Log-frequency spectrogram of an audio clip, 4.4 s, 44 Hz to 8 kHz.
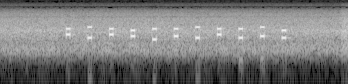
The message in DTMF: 06072860594

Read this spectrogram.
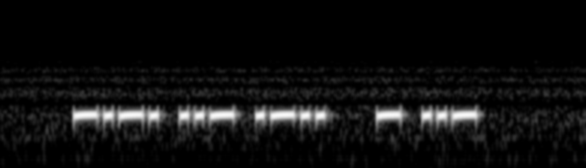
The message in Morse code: CUL TU

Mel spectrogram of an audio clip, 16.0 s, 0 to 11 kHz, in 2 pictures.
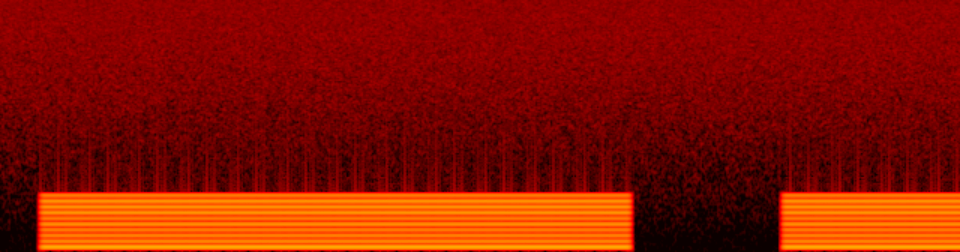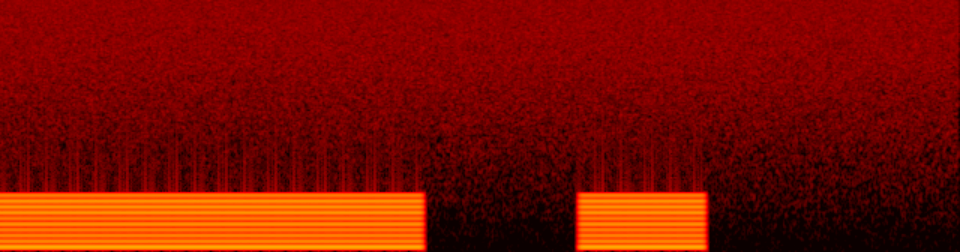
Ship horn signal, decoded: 2 long, 1 short

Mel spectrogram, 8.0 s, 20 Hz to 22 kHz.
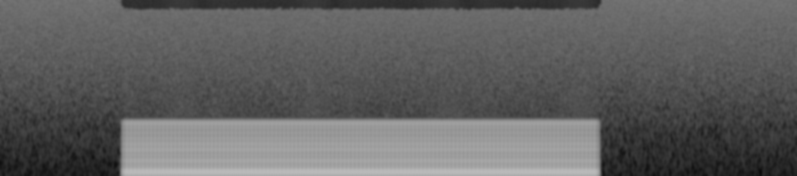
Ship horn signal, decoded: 1 long

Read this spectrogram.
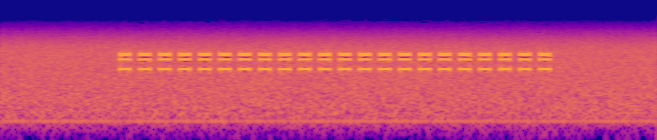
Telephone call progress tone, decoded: off-hook warning tone

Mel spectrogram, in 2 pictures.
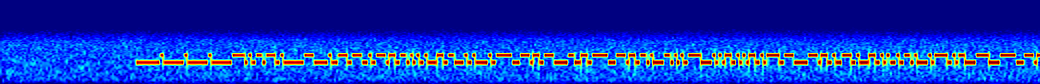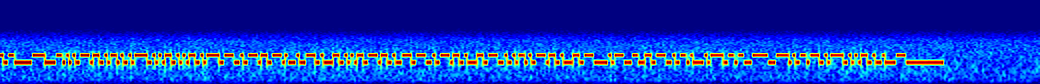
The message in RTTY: MAN RUCKT MIT GROSSEM AUFGEBOT VOR DESSEN HAUS AN UND UMZINGELT ES.

